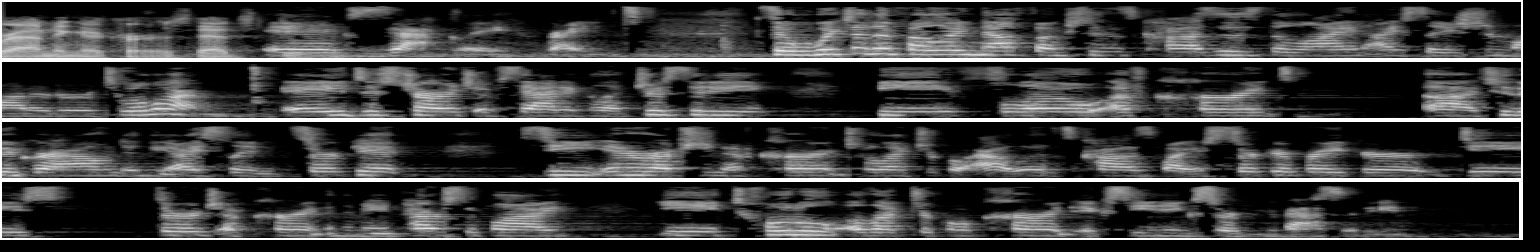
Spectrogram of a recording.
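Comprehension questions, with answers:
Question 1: Which of following causes LIM to alarm?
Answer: Flow of current to ground in isolating circuit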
